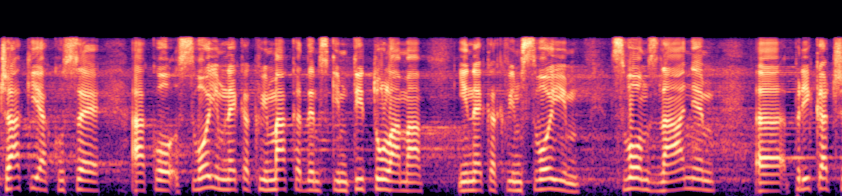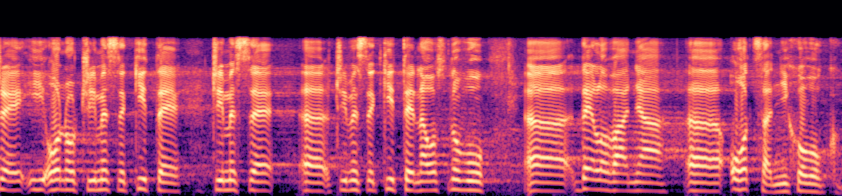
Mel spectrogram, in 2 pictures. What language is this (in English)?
Serbian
